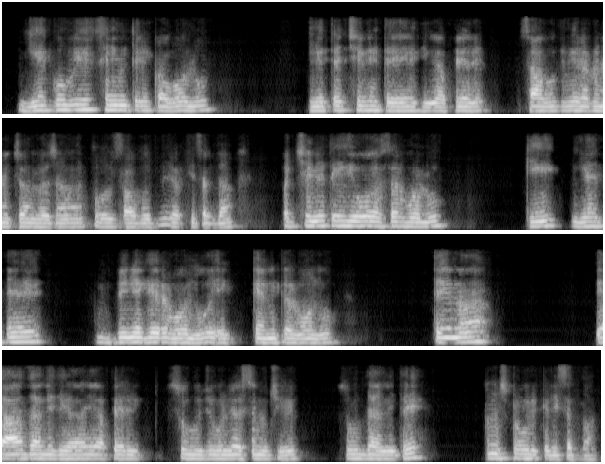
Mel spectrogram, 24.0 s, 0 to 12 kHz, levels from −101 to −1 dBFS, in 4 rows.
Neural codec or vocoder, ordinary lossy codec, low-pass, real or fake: codec, 16 kHz, 2 kbps, FreqCodec, smaller model; none; 7.2 kHz; fake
